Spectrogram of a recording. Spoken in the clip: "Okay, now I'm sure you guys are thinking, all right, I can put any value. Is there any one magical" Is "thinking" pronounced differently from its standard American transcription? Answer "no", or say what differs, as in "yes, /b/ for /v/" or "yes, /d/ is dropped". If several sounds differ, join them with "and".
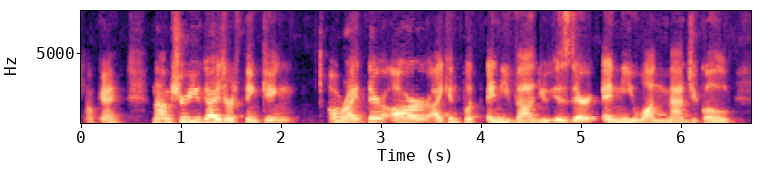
no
